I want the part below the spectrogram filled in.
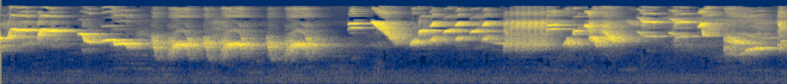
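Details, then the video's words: Orange-headed thrush singing in a relaxed manner, shown in the 'Menatap Langit' (gazing at the sky) performance style; a continuous, varied warble of high whistled and slurred phrases, some rising and some falling, with a faint low hum beneath. "Anis Kembang bunyi santai dengan gaya penampilan "MENATAP LANGIT"."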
